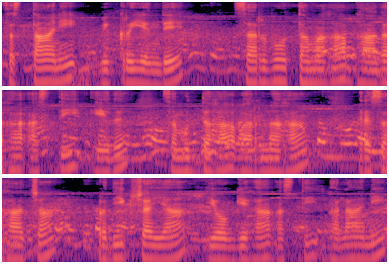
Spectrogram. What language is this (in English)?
Sanskrit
